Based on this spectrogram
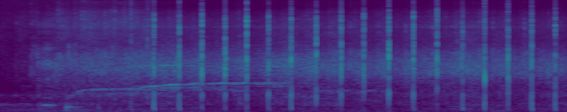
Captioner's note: audience applauding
